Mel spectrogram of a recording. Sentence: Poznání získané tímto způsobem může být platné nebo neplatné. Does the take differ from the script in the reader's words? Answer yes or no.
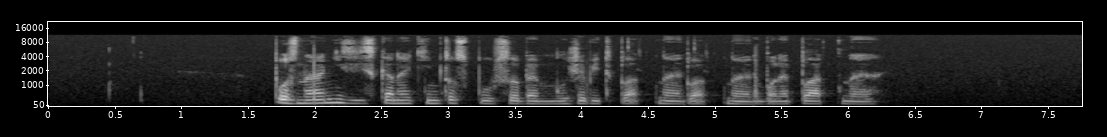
yes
